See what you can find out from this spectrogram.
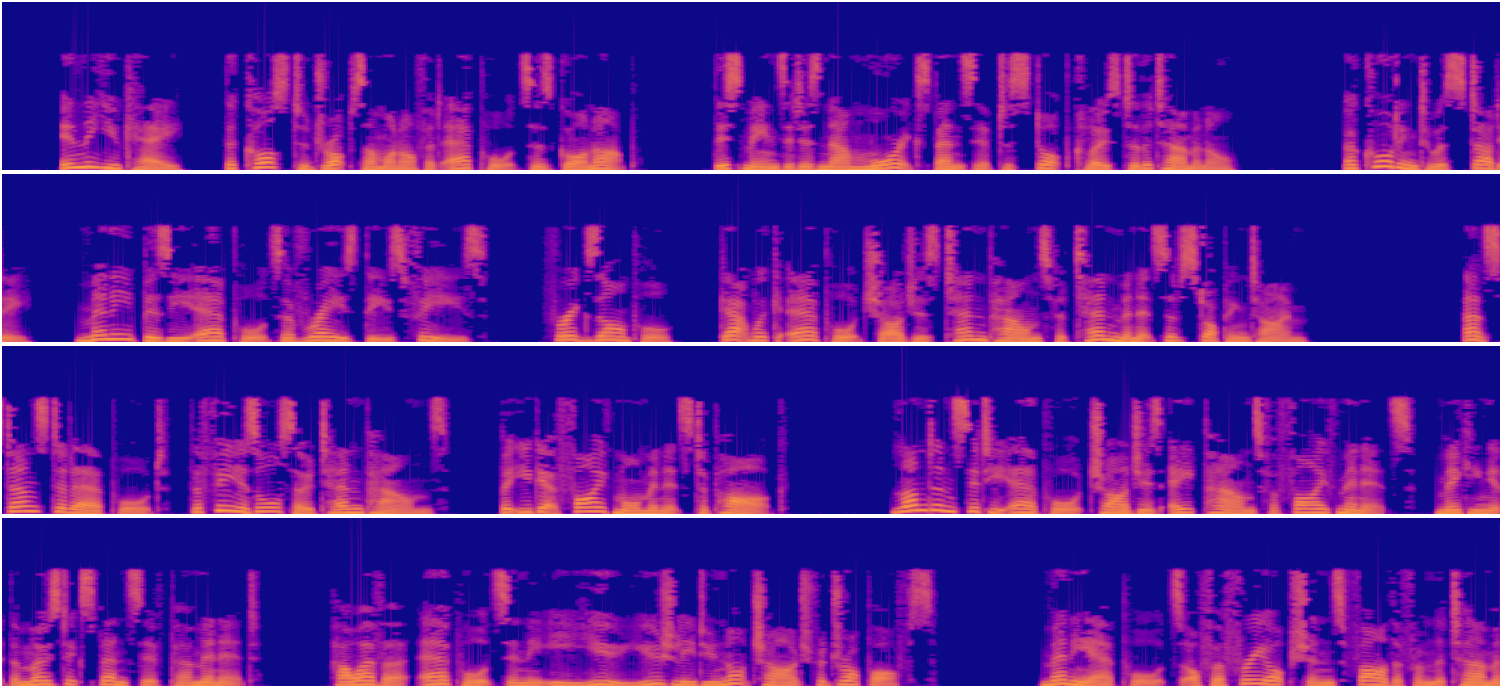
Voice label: learn english through news lower intermediate normal; uk airports raise drop off fees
